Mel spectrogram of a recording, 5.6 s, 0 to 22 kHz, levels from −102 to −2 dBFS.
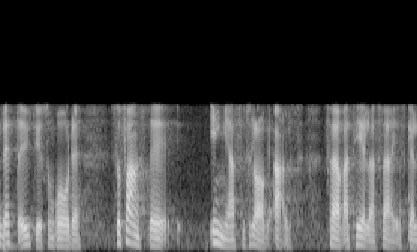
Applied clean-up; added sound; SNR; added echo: none; none; none; none.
